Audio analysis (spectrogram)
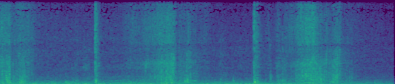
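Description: Soapy water being scraped off a rug after it was vacuumed and shampooed, in repeated long, wet swooshing strokes, fairly loud, with a surf-like rushing quality and sharper scrapes at the start of some passes; no one speaks.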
